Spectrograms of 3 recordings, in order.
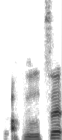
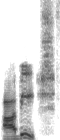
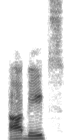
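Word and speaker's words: apizza: And I'm like, it's not a pizza, it's AH Beetz, but it's spelled like A. That's right. It's a type of pizza. It's New Haven style pizza. Wow. Cold fired pizza, AH Beetz.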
